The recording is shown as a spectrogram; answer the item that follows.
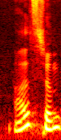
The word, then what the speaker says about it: Alstom: Yeah, Alstom, that's correct. Alstom also rhymes with the word awesome, isn't it? So I'm sure it's synonymous to awesome also.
